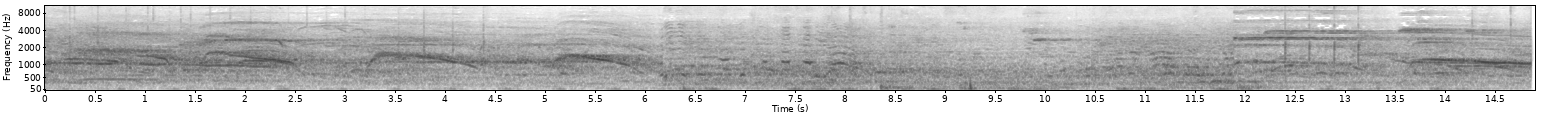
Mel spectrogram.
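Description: A crowd of spectators chatters and calls out in an echoing hall.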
